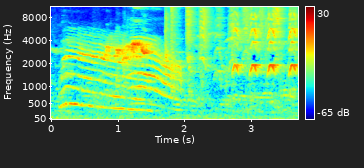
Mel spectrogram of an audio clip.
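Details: A Silver-eared laughingthrush (Trochalopteron melanostigma) sings a forest-style song: a rich, rolling whistled phrase that slides downward, followed by a quick series of short repeated chirping notes.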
